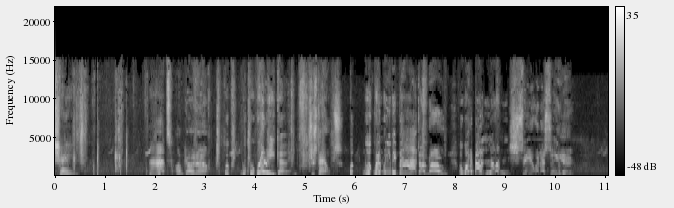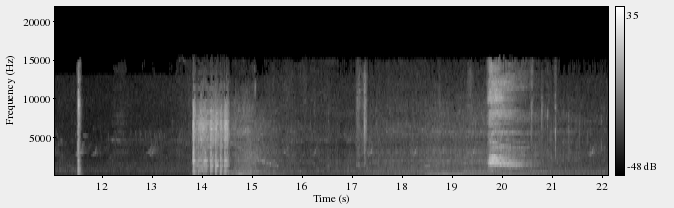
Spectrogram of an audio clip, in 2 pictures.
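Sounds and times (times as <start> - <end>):
speech: 0.1 - 0.8, 1.9 - 10.5
thud: 11.5 - 11.7
car engine starting and revving as the vehicle pulls off: 13.8 - 22.1.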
